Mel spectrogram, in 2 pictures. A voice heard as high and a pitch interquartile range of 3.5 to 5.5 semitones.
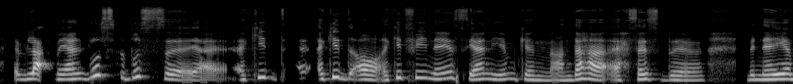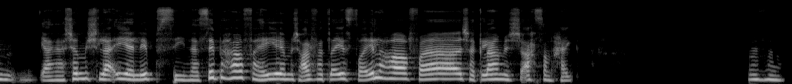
No: high, 235 Hz; average, 2.9 semitones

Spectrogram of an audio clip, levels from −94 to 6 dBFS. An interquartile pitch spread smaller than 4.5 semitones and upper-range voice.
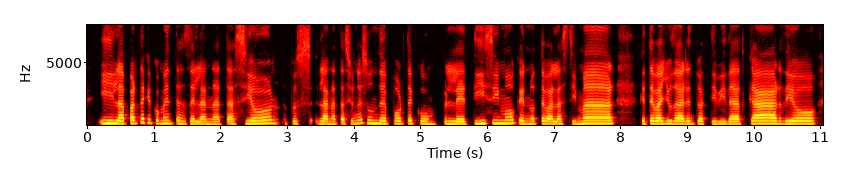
Yes: average, 2.7 semitones; high, 220 Hz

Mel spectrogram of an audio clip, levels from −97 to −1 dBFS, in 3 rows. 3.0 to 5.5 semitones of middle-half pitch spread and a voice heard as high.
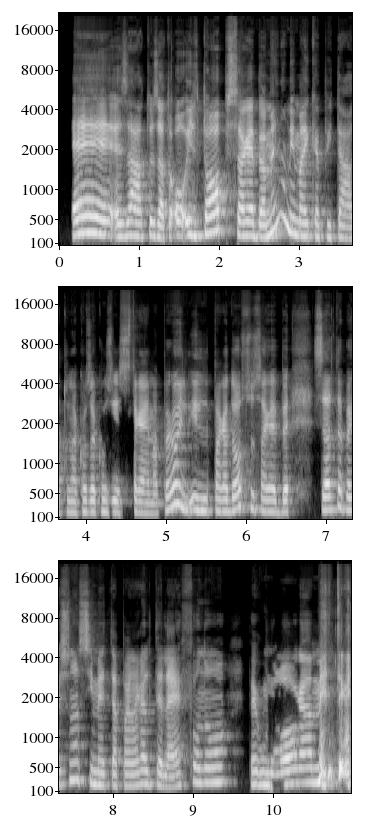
Yes: average, 3.7 semitones; high, 220 Hz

